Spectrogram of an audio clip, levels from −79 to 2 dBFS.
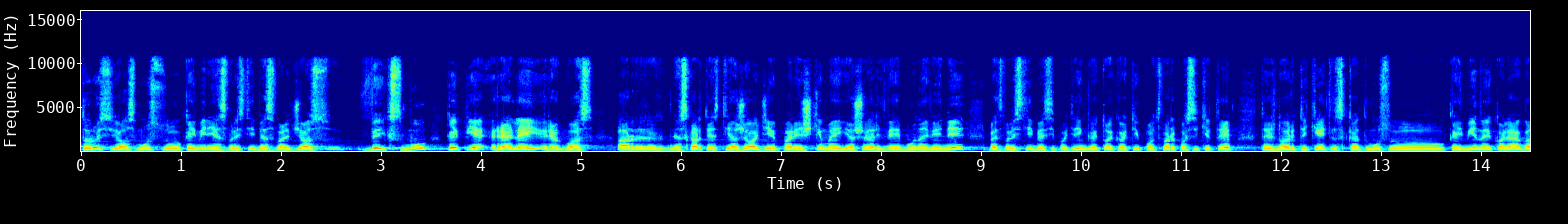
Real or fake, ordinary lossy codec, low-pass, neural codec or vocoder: real; AAC, 48 kbps; 10.8 kHz; none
